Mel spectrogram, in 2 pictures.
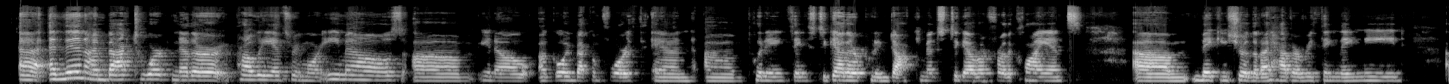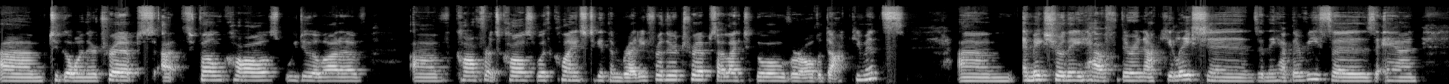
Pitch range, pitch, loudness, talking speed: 170-200 Hz, 180 Hz, -14 LUFS, 180 wpm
